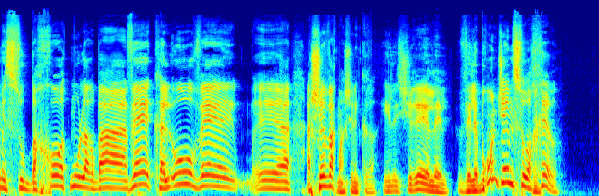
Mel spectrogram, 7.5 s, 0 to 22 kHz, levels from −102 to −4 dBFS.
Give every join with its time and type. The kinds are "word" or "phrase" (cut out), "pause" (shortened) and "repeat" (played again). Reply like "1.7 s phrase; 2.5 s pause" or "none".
1.6 s word; 4.2 s word; 5.6 s pause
